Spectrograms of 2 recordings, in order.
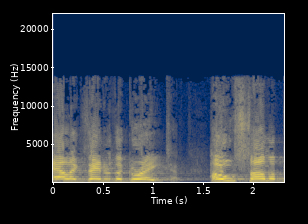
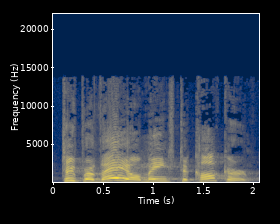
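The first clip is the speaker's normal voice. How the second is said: usual speaking voice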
